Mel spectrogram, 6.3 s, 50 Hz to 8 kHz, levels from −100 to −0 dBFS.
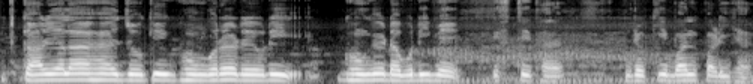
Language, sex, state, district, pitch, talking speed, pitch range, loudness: Chhattisgarhi, female, Chhattisgarh, Rajnandgaon, 155 Hz, 155 wpm, 145-165 Hz, -13 LUFS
